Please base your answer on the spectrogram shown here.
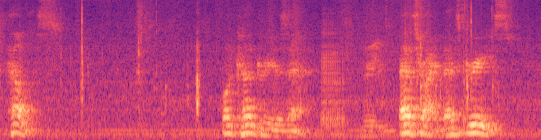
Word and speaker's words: Hellas: We put this in English, looks like this, and with the rough breathing mark there in Greek, it's pronounced like this, Hellas.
